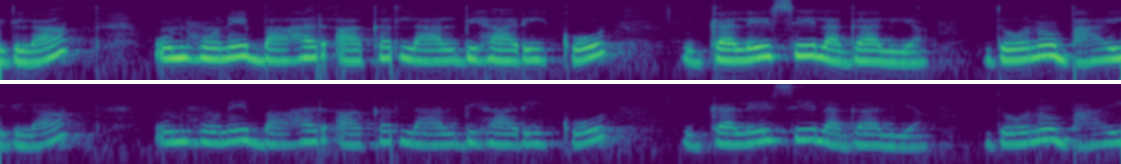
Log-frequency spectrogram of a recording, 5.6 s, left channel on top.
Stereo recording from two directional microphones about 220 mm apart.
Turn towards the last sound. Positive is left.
turn(degrees=35)  # may be behind; listen again after turning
